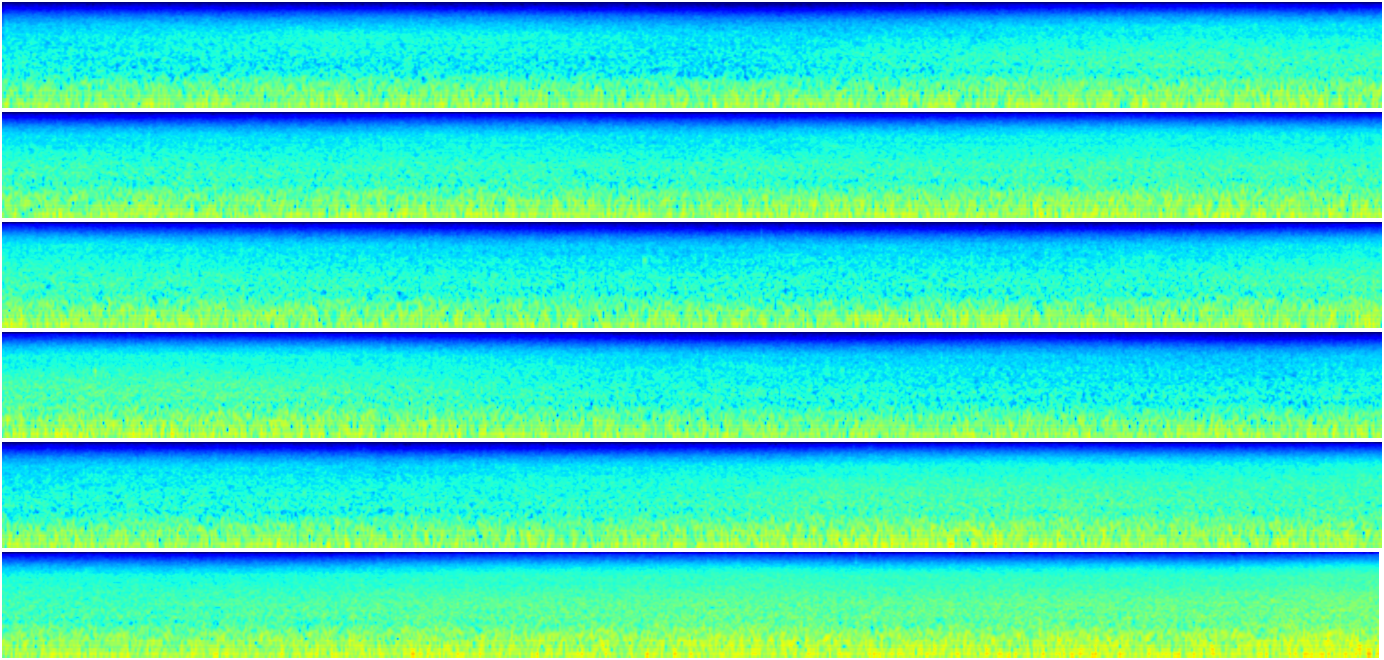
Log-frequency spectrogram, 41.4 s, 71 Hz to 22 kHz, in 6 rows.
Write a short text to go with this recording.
a beautiful summer evening on Tempelhofer Feld, ancient airport area, under a birch tree, a strong wind is blowing from direction west, tried to protect he mics as good as possible, in order to get a bit of that wind recorded. (Sony PCM D50, Primo Em172)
